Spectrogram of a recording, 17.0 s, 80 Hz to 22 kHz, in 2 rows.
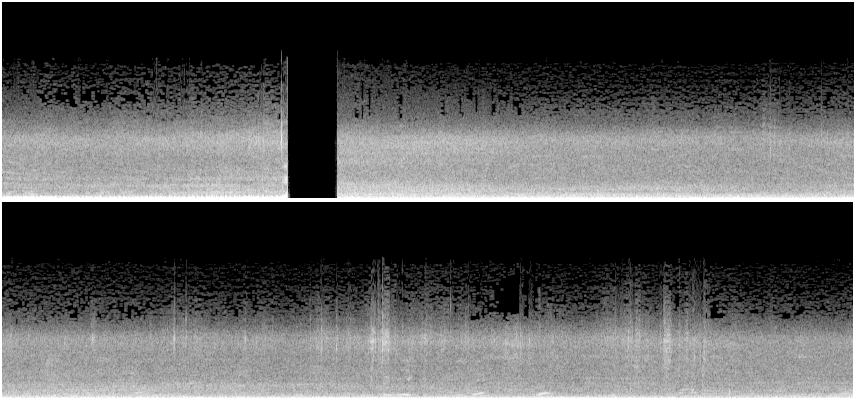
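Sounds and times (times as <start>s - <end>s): loud outdoor background noise: 0.0s - 17.0s.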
